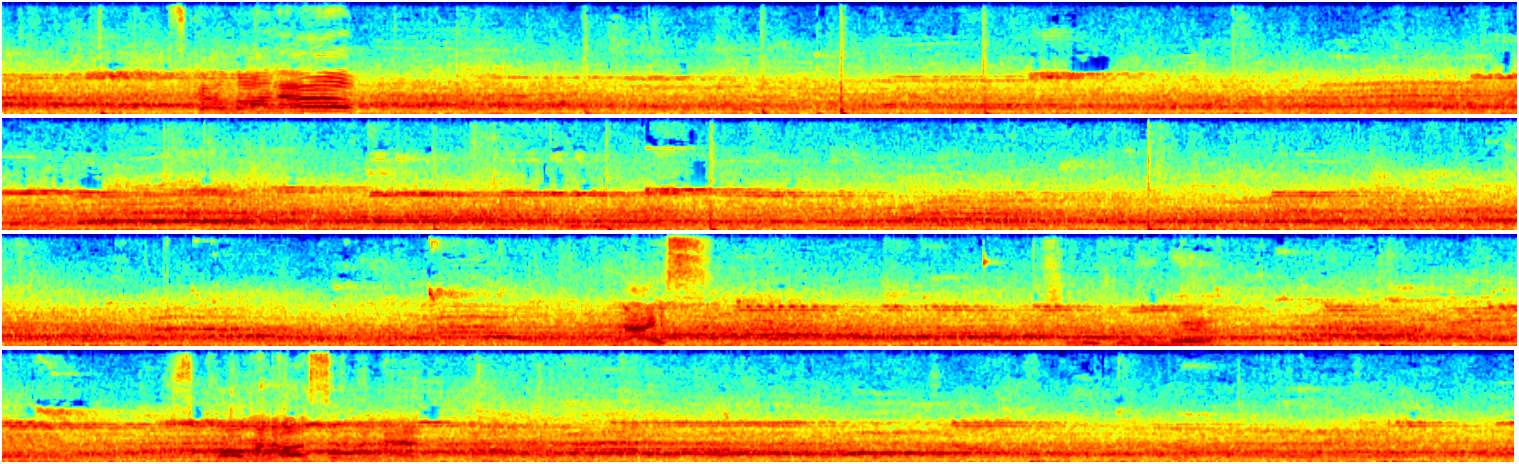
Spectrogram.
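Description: Echoing din of a large hall full of volleyball courts: balls being bounced and struck, with a steady murmur of voices, and a few louder, sharper ball hits standing out.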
